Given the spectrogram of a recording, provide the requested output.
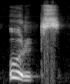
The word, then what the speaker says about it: urbs: But in Latin, if B is placed before the letter S or letter T, it'll be pronounced like the English P or pa. As in this word, meaning city, it'll be pronounced urbs.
